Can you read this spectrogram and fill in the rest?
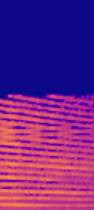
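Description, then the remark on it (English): An emergency vehicle siren wails steadily outside, a sustained high tone with strong harmonics, fairly loud and slowly fading, with low rumbling traffic noise underneath. “Let's take a moment of sirens.”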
